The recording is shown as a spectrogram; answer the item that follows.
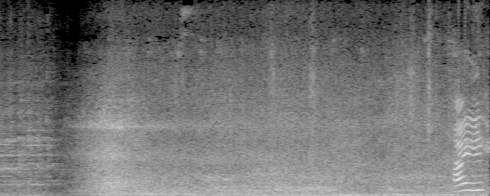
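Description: City street traffic noise, a steady din with a low engine rumble, that rises about a second in as the background music fades out.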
